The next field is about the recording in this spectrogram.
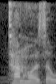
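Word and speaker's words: Tannhäuser: why what's your name tanhauser we'd pronounce it tanjoyza with an umlaut german roots yes my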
